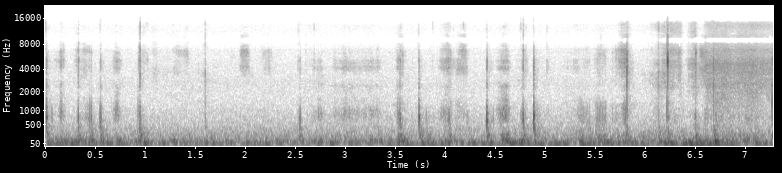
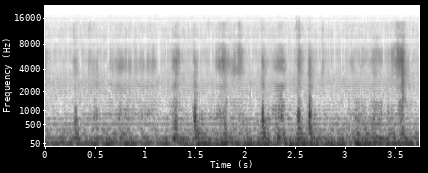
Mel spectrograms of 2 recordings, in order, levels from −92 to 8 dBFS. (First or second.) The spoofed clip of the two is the second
